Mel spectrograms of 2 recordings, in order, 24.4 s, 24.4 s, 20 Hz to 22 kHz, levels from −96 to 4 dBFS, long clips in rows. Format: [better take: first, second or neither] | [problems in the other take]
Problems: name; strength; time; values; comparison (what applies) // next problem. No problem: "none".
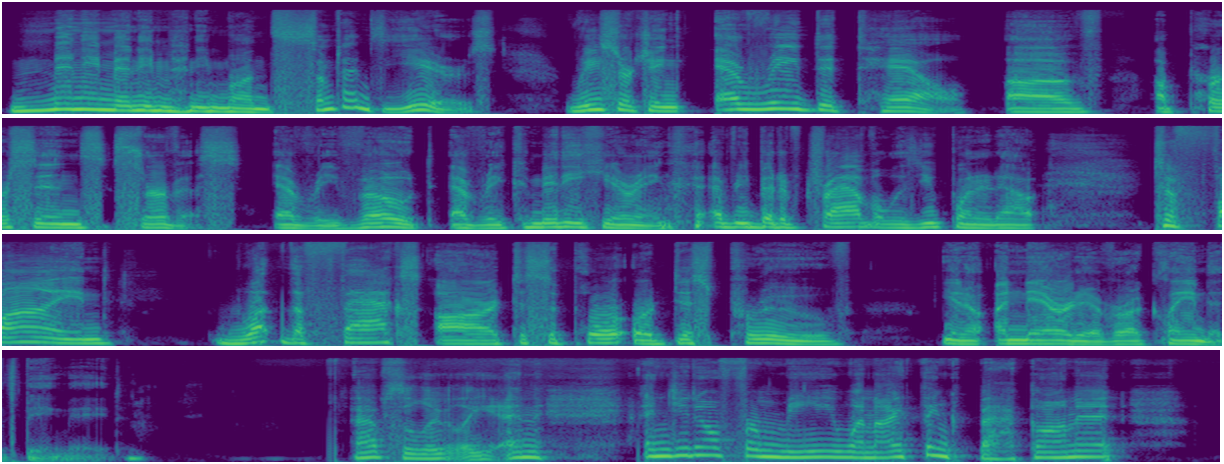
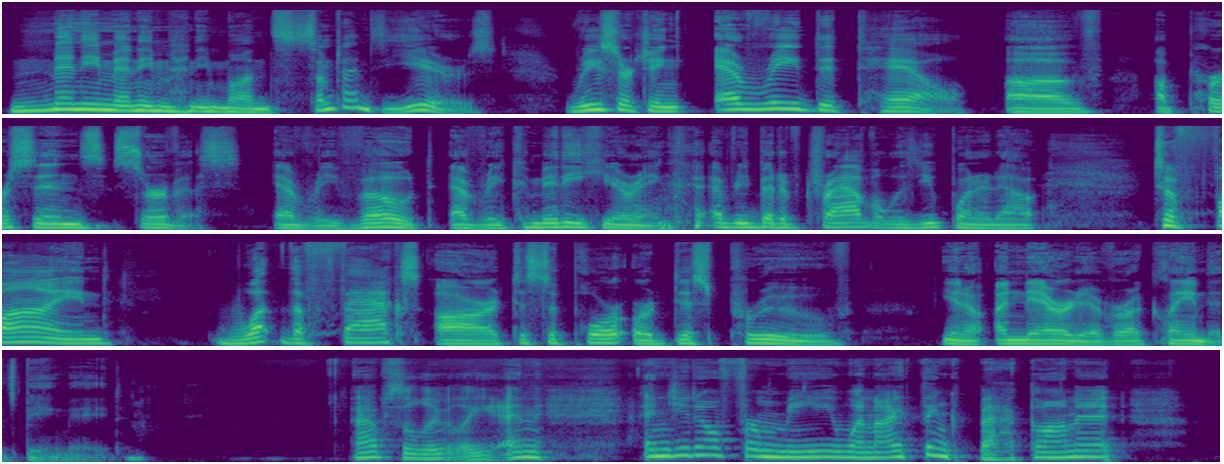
second | distortion; slight; 10 dB below the speech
